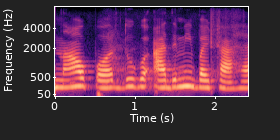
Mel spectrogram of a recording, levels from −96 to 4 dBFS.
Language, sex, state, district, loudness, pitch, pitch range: Hindi, female, Jharkhand, Deoghar, -15 LUFS, 205 Hz, 195-225 Hz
